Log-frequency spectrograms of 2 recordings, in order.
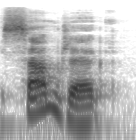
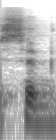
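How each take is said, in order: First: The stress is on the first syllable. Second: The stress is on the second syllable. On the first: It is a topic being discussed or studied. "requires that the first syllable is stressed if it's a noun or an adjective" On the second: It is used as a verb. "It turns into"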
